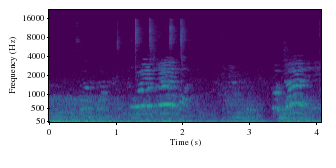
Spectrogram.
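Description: Faint voices talking at low level, with no close-up commentary.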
